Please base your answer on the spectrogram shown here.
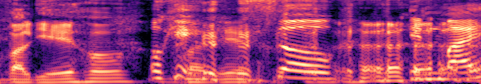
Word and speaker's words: Vallejo: There's two L's. You have to do that Elia thing. Vallejo. There's a J. It's a ho.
